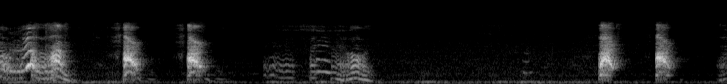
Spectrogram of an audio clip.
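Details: Chihuahua sounding off in the morning with sharp, high barks in small clusters and a few squeaky, whimpering notes, over a low steady hum.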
